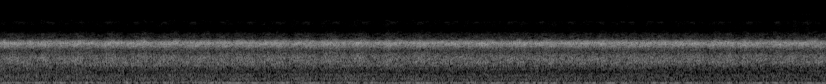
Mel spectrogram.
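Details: Steady high chorus of frogs, the individual croaks merged into one dense, continuous trilling hum at an even volume, with no distinct single calls and no other clear sounds.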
